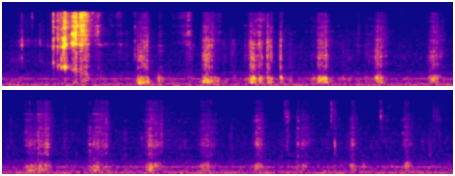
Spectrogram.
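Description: A sharp, loud crunch as a spicy chip is bitten, followed by steady rhythmic chewing with crisp crackles repeating roughly twice a second. A faint low hum sits underneath, and no one speaks.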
